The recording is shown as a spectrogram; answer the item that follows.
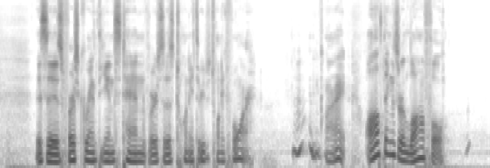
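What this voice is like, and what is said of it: Announcer-style radio voice. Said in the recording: “you just kicked into your radio voice. ... you did the radio voice.”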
